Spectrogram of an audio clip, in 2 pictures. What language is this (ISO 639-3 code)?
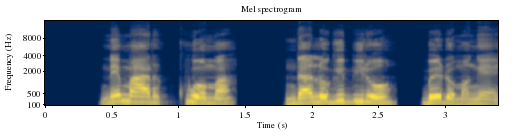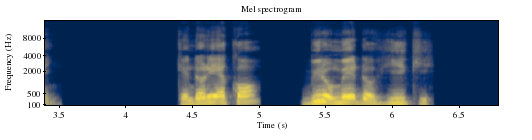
luo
